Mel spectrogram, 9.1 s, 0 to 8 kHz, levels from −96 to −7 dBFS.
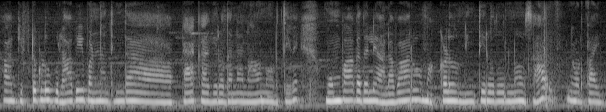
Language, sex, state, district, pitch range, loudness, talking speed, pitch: Kannada, female, Karnataka, Bijapur, 190-210 Hz, -34 LUFS, 100 wpm, 200 Hz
